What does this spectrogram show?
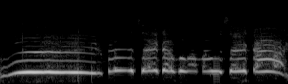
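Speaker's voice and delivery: put-on very high squealing kid voice; eager child. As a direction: squeal like a child begging to be picked. Voices eager children answering her. (suara anak kecil antusias minta dipilih)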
